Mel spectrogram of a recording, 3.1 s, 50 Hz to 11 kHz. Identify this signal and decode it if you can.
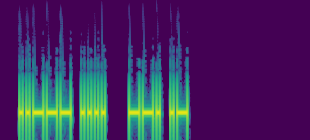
Morse code, heard as a keyed tone, about 36 wpm, 700 Hz. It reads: 2H GA
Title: Winter Field Day Exchanges Encore 35wpm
